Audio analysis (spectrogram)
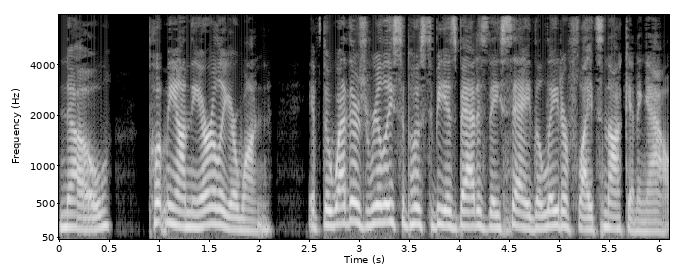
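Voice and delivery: ordinary talk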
